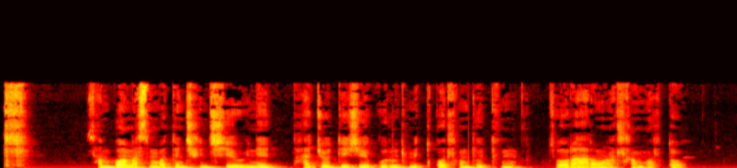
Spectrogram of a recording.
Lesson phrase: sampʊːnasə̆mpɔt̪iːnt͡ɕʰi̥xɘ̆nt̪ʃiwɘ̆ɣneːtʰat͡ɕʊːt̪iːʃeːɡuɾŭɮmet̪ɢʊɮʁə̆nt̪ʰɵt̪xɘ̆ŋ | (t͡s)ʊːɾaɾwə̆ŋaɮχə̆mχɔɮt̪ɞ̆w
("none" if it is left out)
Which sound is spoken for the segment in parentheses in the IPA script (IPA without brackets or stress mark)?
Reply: t͡s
